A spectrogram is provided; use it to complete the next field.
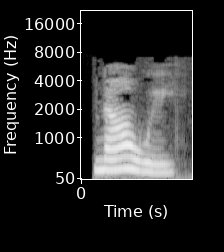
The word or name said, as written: naui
